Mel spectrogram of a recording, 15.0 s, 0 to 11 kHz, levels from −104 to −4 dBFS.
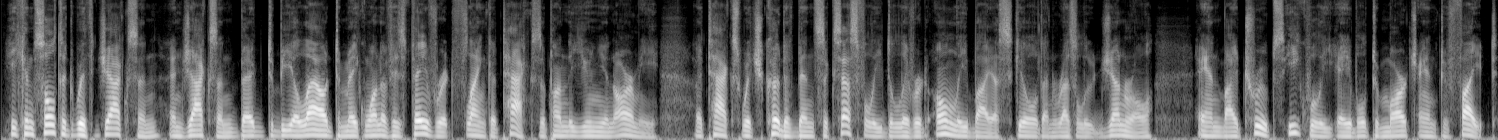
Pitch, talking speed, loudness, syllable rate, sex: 110 Hz, 185 wpm, -20 LUFS, 5.6 syllables/s, male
